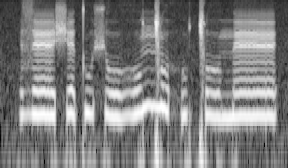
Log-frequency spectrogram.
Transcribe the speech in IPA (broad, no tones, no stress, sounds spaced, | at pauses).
z ɛː ʃ ɛ t̪ u ʃ o ɣ o ŋ͡ǀ ʊ h u ǀ ʊː n̪ ɛː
